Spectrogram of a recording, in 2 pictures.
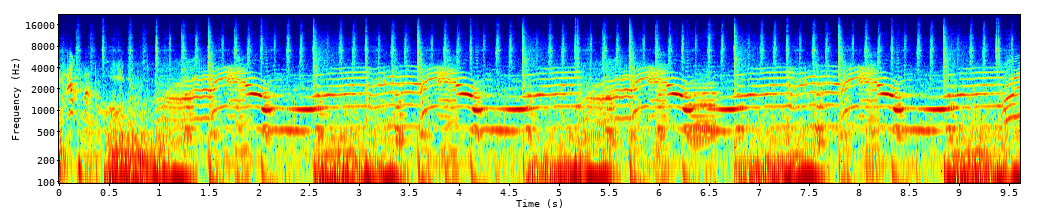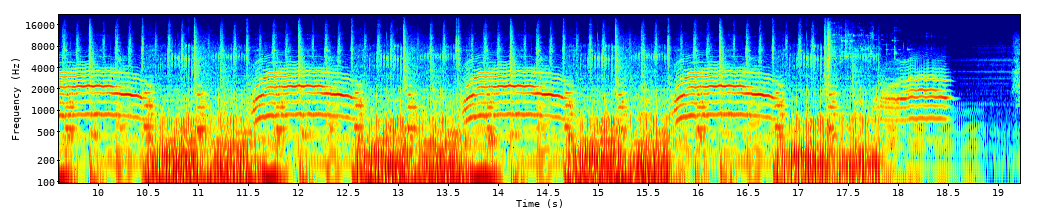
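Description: A cat meows over and over, about ten loud, drawn-out, wavering calls in steady succession, with no one speaking.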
